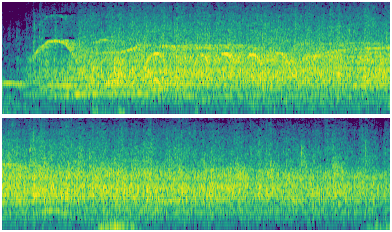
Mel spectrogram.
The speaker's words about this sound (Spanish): Y era una aplaudidera como la de hoy. Vamos a aplaudir a los nuevos.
